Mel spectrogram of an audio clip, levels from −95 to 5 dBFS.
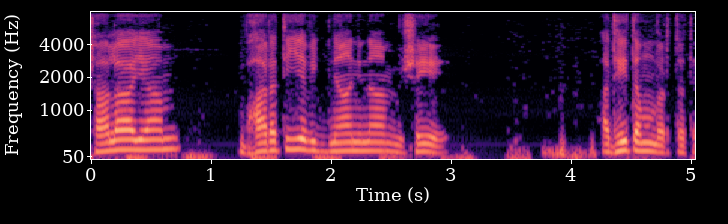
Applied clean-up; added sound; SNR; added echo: classical method spectral subtraction.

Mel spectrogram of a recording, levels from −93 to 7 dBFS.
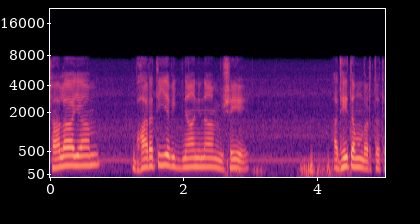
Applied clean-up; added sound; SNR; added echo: none; none; none; none.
